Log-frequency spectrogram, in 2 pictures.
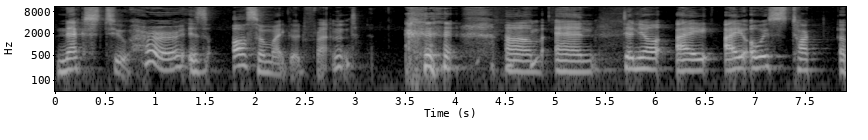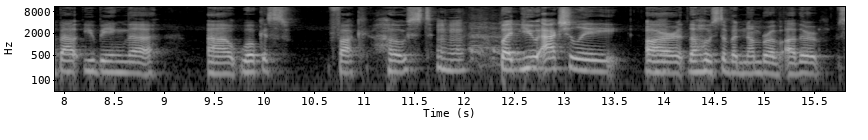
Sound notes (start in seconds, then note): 3.5 chuckles; 12.0 laughter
